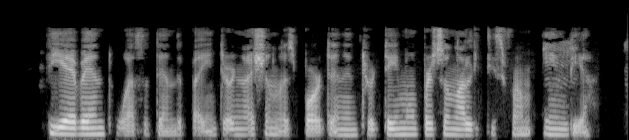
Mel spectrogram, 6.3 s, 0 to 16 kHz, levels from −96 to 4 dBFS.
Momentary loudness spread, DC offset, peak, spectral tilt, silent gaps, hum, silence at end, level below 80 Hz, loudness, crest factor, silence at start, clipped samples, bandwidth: 11 LU; under 0.1%; -2 dBFS; -4.5 dB/octave; none; none; 0 s; -60 dBFS; -21 LUFS; 20 dB; 0.5 s; under 0.1%; 7.8 kHz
